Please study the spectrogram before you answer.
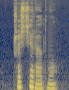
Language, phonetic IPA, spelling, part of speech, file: Polish, [ˌpʃɛɕt͡ɕɛˈradwɔ], prześcieradło, noun, LL-Q809 (pol)-prześcieradło.wav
